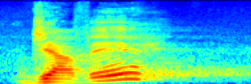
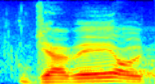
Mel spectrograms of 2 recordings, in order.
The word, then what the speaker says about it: Yahvé: ve te ha enviado ya veo ya ve cómo es su profesión su pronunciación quizá más correcta se está identificando y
